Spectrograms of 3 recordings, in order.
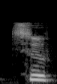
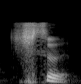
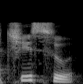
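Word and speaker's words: つ: Então a segunda seria o ti, como a gente fala em tia, e o tsu, como a gente fala em tsunami, né?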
